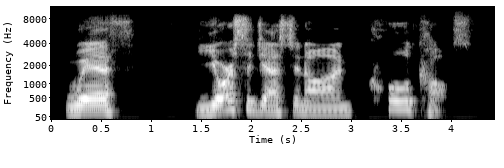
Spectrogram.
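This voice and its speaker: A man speaks at a very slow pace in a high pitch with very wide pitch swings, his tone bright and sharp, in a dry, close sound with no echo. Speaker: sales coach. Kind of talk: one-on-one coaching session.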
